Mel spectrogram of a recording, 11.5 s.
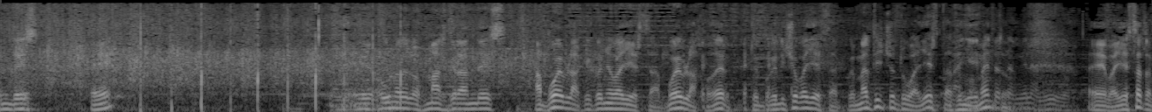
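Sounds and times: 
audience applause for a guest at a live talk: 0:00.0 - 0:06.4
speech: 0:00.1 - 0:01.4, 0:03.6 - 0:11.5.

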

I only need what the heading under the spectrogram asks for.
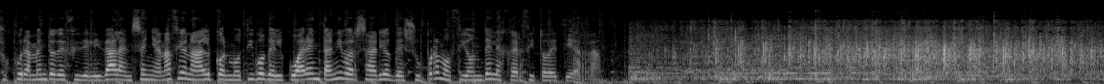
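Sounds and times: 
speech: 0:00.0 - 0:06.5
applause after flag oath ceremony: 0:06.3 - 0:11.0.

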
